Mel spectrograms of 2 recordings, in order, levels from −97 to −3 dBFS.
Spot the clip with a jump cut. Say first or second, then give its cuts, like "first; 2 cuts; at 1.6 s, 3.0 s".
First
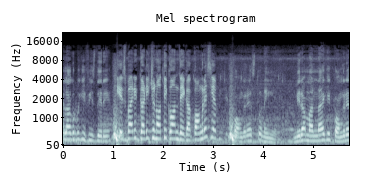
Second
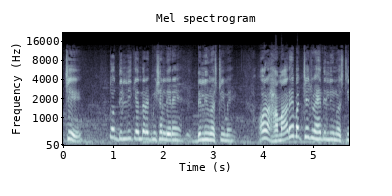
first; 2 cuts; at 1.1 s, 3.4 s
